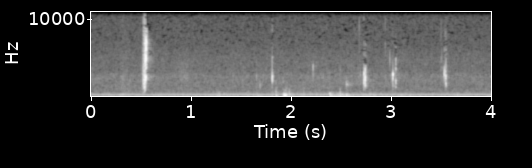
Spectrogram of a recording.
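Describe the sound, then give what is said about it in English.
Someone tastes a clear, bubbly fizzy drink: a handful of small, irregular mouth clicks, lip smacks and faint crackles spread across a few quiet seconds, with a low steady hum beneath and no talking. “All right, give it a taste. Still, it's kind of like Alka-Seltzer.”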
